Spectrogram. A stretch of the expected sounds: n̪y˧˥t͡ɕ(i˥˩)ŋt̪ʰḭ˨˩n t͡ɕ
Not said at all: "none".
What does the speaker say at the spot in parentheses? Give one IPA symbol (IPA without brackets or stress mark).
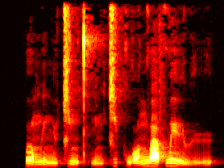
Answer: i˥˩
